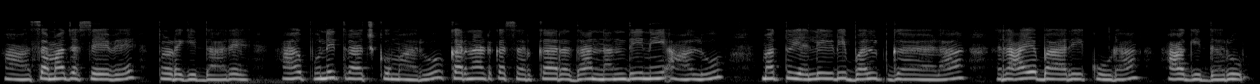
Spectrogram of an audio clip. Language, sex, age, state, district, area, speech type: Kannada, female, 30-45, Karnataka, Davanagere, urban, spontaneous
